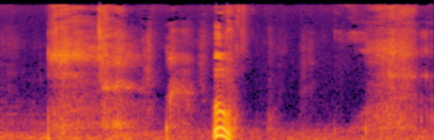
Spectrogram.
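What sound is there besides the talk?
hiccups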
